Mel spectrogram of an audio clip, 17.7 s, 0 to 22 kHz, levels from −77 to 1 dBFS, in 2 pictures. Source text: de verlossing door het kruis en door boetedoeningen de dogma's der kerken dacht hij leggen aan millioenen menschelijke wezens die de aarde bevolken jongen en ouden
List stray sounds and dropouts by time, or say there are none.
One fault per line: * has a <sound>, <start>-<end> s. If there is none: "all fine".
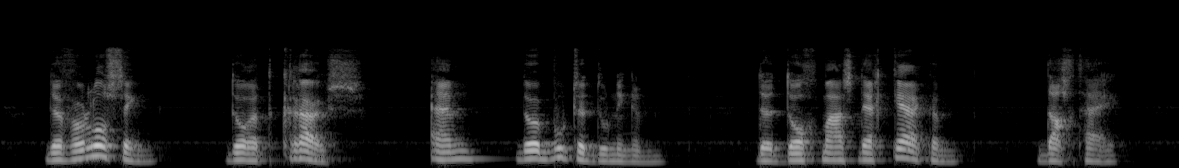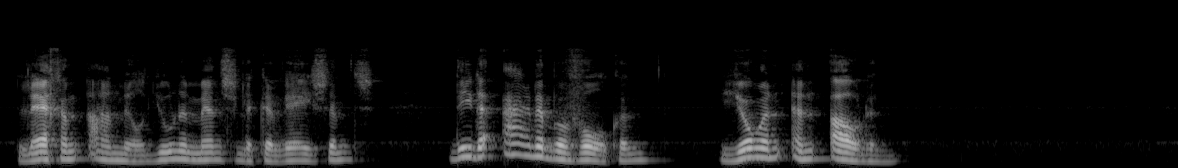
all fine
